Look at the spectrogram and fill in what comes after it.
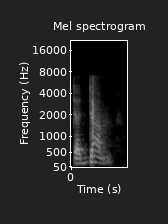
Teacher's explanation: Each pair is called an am and consists of an unstressed syllable followed by a stressed syllable. This creates a rhythm that's a bit like a heartbeat because if you feel your heartbeat, you will notice that you have a soft beat followed by a hard beat.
